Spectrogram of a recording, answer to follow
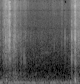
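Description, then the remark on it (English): Soft crinkling of old paper documents, some in very good condition, being handled, with two brief rustling bursts at the start and end and quieter shuffling between them. No one speaks. “It's really, really fascinating, all the different bits of paper you found.”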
